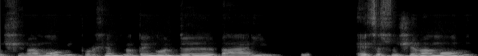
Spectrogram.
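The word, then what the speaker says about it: דְּבָרִים: Esto quiere decir que se transcribe y se pronuncia como una E muy ligera. Devarim.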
